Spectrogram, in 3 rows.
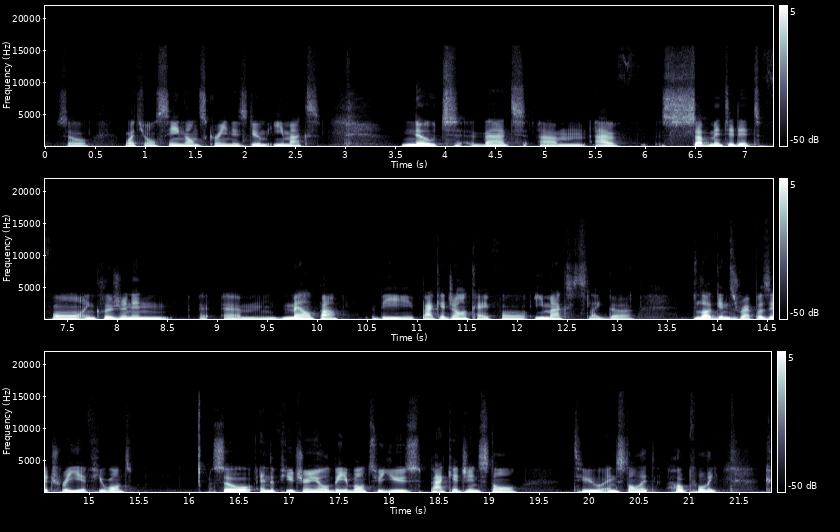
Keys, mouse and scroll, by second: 0.5 Down, 2.0 click, 4.5 alt+x, 5.0 alt+p, 5.1 alt+a, 5.3 alt+c, 5.4 alt+k, 5.5 alt+a, 7.4-8.7 typing, 18.7 Return, 21.6-21.8 typing.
